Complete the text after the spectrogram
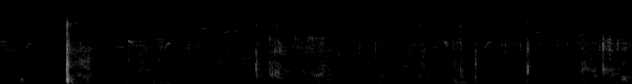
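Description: A knife chops through cabbage stalks.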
